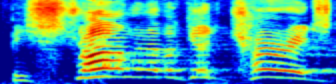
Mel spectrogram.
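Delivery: loud, ringing Bible read; forceful scripture reading. Acted. Pastor reading Joshua to the church, loud. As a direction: declare it like a command.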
